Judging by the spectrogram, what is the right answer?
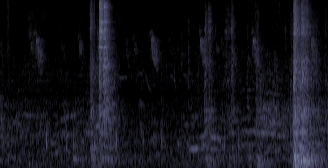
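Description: Corrugated-metal garden gate rattling and banging twice, about two seconds in and again near the end, as its jammed latch is worked by hand. Birds chirp faintly in between.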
